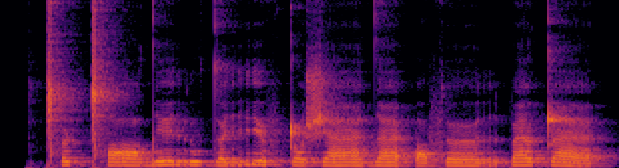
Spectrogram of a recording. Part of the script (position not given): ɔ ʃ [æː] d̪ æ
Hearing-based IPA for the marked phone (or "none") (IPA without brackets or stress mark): æː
